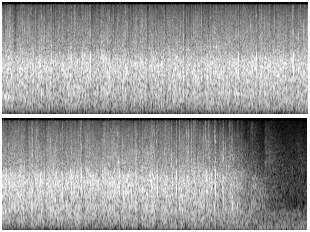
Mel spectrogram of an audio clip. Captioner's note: applause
